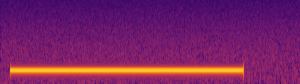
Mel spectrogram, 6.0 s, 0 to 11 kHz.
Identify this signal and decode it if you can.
Telephone call progress tone (425 Hz plan, as in most of Europe), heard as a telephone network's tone, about 420 Hz. Dial tone.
